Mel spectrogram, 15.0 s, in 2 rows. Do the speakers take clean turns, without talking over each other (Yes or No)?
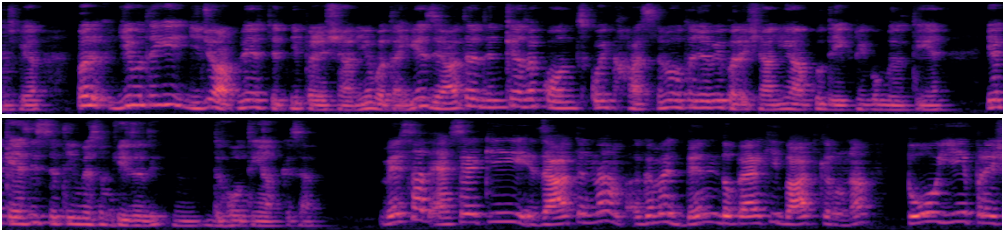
Yes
